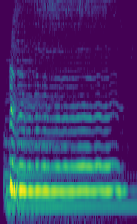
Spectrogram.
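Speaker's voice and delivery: long buzzing noise; playful buzz; bee buzz. Pretend. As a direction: buzz into the flower. Bee in flower.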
